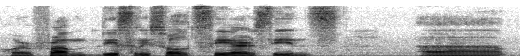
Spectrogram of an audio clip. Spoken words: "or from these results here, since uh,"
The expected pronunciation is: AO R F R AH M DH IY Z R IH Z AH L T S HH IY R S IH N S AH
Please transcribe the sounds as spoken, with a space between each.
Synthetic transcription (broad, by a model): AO R F R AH M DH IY S R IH S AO L T S HH IY R S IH N S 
